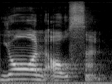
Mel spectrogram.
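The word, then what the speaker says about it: Jon Olsson: you're you're um it's it's spelled John Olsen but it's yawn yawn Olson his channel his girlfriend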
